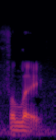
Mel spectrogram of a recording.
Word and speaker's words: fillet: something called stelae or they call it fill it but some people pronounce it fillet all right it's kind of like fish fillet you click on that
